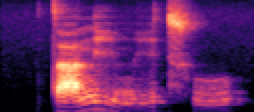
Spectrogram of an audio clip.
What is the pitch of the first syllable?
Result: rising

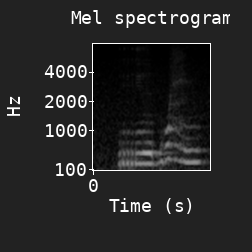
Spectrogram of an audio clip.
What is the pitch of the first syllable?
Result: low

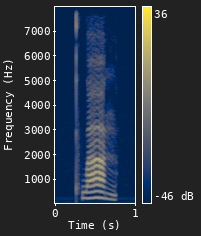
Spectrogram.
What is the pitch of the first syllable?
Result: falling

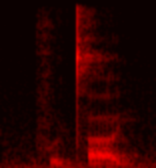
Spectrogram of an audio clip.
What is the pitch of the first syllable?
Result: low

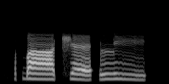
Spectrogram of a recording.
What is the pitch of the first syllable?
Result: low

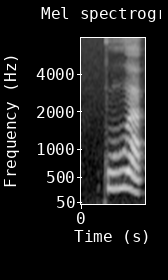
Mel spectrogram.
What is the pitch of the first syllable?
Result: falling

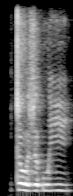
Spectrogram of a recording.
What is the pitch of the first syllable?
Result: falling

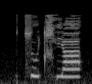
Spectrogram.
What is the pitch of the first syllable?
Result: high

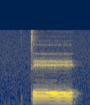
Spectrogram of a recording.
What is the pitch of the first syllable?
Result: low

